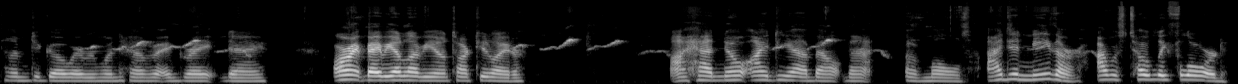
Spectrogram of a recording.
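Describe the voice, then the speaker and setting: Her voice is fairly low, steady, and a bit bright, with a little stuffiness and nasality, and she keeps a measured pace. A middle-aged homestead vlogger, she reads live comments and rambles chattily to viewers she calls "guys" and "y'all." A little hiss or hum is audible.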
